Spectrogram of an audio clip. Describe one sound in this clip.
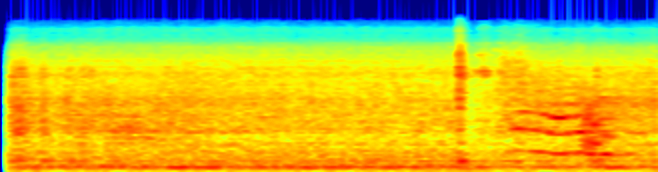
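A metal spatula scrapes and stirs in a metal pan.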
